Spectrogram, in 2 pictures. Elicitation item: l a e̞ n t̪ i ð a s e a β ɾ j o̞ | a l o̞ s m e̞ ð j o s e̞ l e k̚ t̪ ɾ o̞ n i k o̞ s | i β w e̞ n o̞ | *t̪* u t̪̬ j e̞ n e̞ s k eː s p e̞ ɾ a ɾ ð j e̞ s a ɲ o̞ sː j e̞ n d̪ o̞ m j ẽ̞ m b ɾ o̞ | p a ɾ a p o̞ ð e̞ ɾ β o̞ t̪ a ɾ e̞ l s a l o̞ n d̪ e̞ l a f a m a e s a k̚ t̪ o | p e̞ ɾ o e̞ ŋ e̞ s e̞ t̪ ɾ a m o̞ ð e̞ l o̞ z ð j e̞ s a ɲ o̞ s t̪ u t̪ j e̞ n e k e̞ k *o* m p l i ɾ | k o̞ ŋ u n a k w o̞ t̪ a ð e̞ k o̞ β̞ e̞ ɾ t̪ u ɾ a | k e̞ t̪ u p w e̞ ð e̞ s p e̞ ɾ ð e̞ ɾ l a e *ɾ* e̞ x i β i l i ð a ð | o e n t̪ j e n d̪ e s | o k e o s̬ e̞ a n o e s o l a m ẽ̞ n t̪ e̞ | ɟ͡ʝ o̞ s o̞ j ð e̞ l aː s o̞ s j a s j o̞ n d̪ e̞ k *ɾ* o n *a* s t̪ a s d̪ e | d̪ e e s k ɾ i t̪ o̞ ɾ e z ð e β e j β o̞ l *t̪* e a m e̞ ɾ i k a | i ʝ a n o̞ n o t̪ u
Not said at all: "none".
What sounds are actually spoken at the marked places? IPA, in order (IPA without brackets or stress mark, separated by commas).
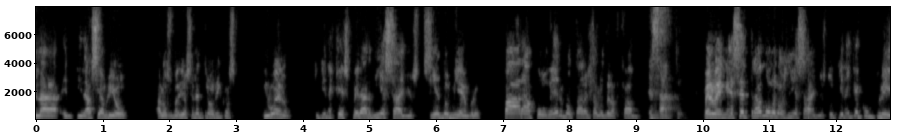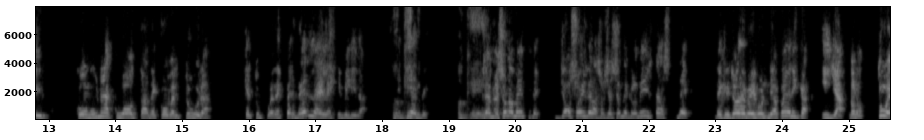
t̪, u, l, ɾ, i, d̪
